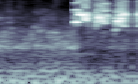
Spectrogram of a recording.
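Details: Lovebirds kept as a colony that began with one pair; a sudden run of three harsh, high, buzzy squawks in quick succession after a quiet start with a low hum.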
